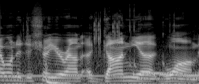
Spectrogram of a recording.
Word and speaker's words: Hagåtña: to show you around agania guam it's spelled like this not pronounced that way but this is not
